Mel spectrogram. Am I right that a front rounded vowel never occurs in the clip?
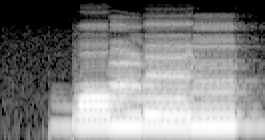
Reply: no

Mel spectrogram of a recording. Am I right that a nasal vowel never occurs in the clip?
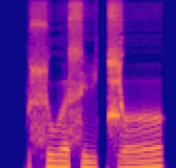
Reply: yes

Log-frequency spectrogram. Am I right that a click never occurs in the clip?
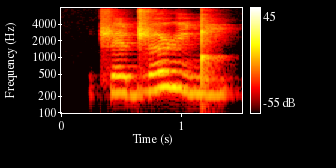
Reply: no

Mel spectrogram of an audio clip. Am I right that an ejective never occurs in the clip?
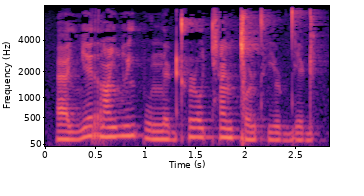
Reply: yes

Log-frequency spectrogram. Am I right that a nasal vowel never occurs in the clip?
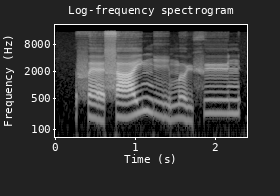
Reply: yes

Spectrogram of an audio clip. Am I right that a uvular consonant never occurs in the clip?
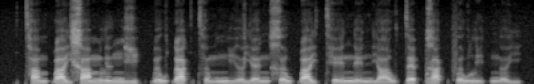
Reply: yes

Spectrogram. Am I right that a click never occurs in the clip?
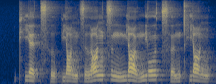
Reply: yes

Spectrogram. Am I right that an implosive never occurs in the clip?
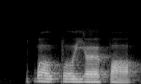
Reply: no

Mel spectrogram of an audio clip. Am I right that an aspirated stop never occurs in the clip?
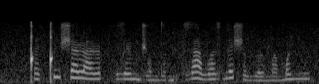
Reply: yes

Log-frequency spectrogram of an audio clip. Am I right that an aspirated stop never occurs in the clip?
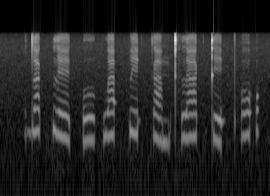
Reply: no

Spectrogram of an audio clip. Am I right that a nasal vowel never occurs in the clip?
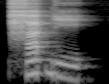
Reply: yes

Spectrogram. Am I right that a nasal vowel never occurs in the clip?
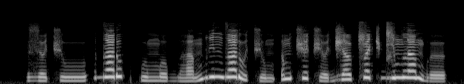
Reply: yes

